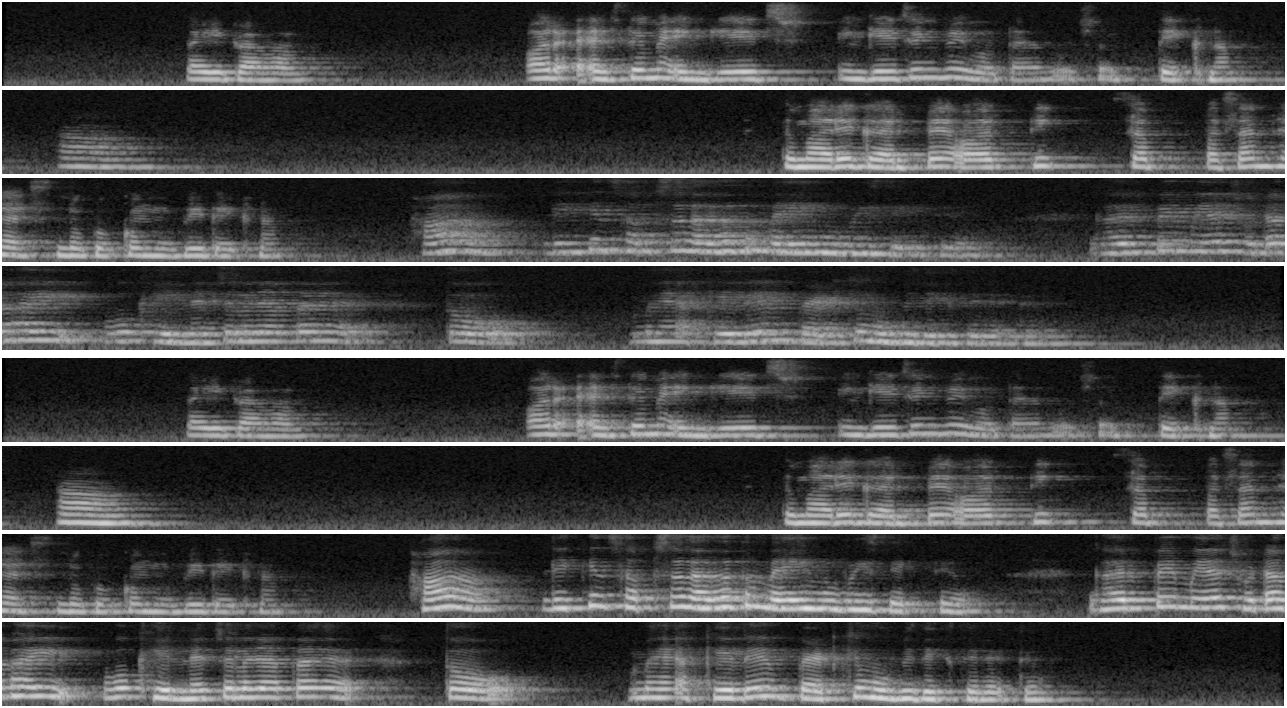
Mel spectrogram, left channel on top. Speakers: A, on the left (about 15°); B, on the right (about 70°).
A: सही कहा और ऐसे में एंगेज एंगेजिंग भी होता है वो सब देखना
B: हाँ
A: तुम्हारे घर पे और भी सब पसंद है ऐसे लोगों को मूवी देखना
B: हाँ लेकिन सबसे ज्यादा तो मैं ही मूवीज देखती हूँ घर पे मेरा छोटा भाई वो खेलने चला जाता है तो मैं अकेले बैठ के मूवी देखती रहती हूँ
